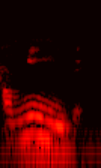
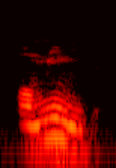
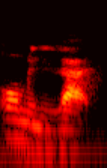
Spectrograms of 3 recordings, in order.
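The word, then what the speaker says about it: Hominidae: mamalia, filum Chordata, clase mamalia, orden primate, familia homínide, y es importante, ese AE se pronuncia D, homínide, no van a estar diciendo hominidades.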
